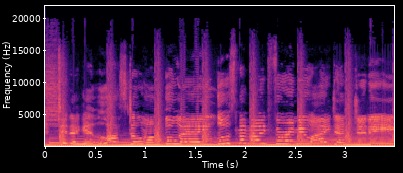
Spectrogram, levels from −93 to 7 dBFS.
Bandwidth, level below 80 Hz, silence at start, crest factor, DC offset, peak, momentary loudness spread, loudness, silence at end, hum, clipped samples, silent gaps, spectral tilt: 15.5 kHz; -22 dBFS; 0 s; 12 dB; under 0.1%; -2 dBFS; 1 LU; -14 LUFS; 0 s; none; under 0.1%; none; -5.5 dB/octave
